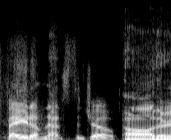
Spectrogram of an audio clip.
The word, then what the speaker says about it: Fadem: Me, Josh Fadem, not pronouncing your name correctly. It's Fadem.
